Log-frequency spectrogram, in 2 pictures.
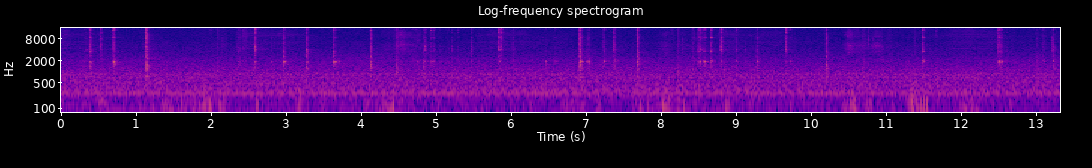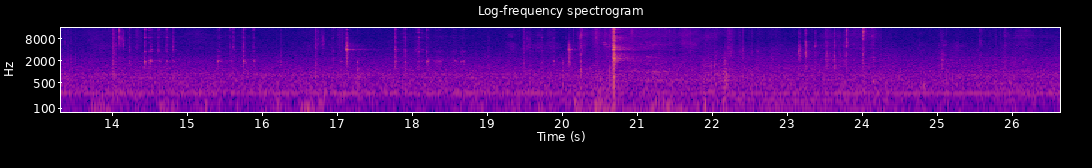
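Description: Scattered light metallic clicks and ticks from a wrench working an engine RPM sensor as it is threaded slowly down toward the flywheel, with one sharper click about 20 seconds in, over a steady low hum.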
